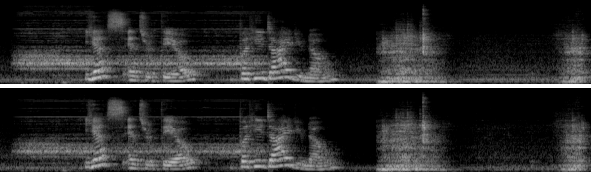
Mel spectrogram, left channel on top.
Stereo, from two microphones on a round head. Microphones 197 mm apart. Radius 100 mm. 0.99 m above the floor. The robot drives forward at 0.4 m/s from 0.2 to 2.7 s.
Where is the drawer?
10° right (ahead or behind), 1.6 m.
